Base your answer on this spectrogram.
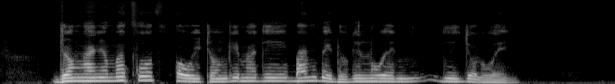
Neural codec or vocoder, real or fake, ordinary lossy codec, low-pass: codec, 44.1 kHz, 2.6 kbps, SNAC; fake; none; none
